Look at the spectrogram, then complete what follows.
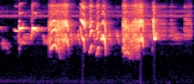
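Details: Oriental magpie-robin provocation song used to stir up other birds: a few thin whistles, then dense, loud, rasping chatter in overlapping bursts, with one sharp whistle near the end.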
